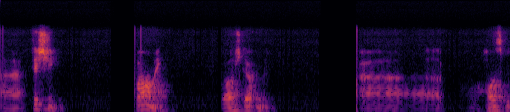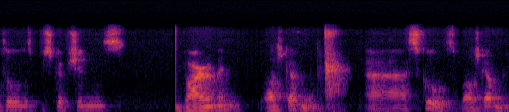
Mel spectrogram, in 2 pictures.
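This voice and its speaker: Somewhat breathy, a man speaks at a fairly slow pace with lively intonation. Light background noise is present. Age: 30s. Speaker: teacher. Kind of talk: lecture. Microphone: webcam.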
